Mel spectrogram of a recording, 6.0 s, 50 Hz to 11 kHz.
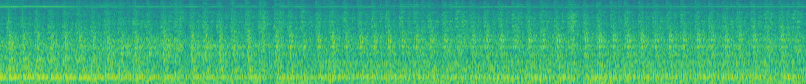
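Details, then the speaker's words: Candy Grand'O Vita GVC D91 CBB tumble dryer fitted with a universal washing machine motor: drum spins far too fast, fast uneven bashing and scraping over steady motor hum as it tears the white plastic front swipe pieces. "you could hear it bashing around and it seems to be tearing some plastic off there those white swipe pieces seem to be getting cut off that plastic front piece"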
